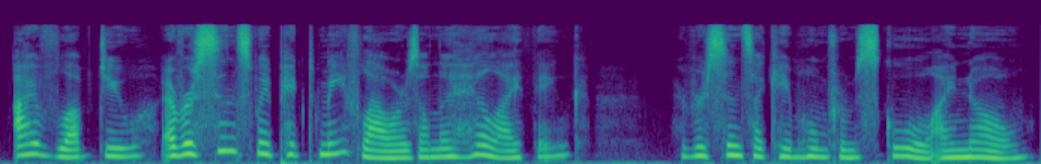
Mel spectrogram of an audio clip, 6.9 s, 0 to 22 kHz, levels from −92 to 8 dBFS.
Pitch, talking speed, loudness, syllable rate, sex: 200 Hz, 175 wpm, -20 LUFS, 5.2 syllables/s, female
